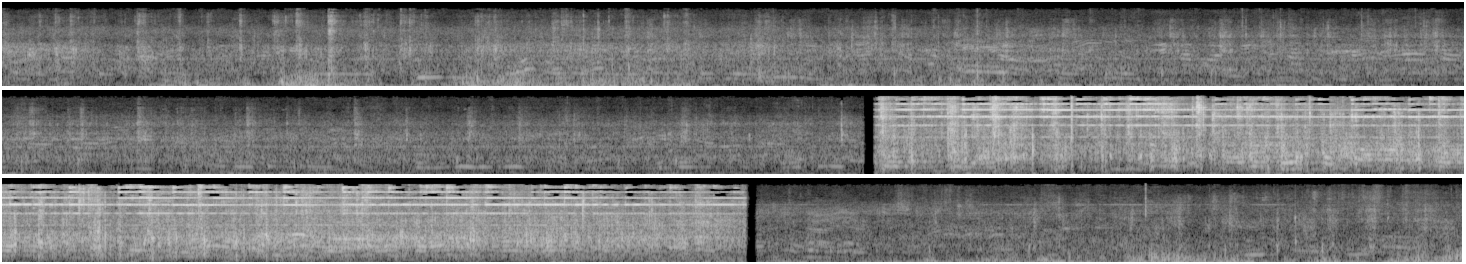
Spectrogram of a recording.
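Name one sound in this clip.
Cart wheels crunch over gravel.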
